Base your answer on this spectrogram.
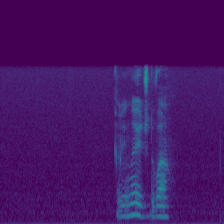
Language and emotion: Russian, sad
